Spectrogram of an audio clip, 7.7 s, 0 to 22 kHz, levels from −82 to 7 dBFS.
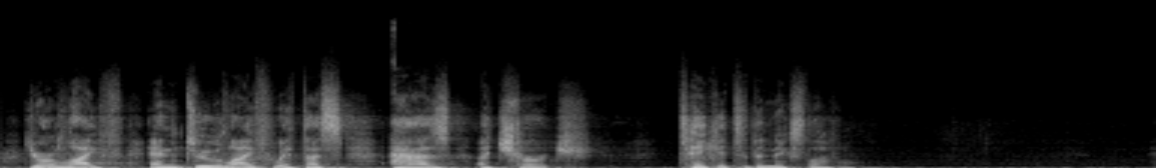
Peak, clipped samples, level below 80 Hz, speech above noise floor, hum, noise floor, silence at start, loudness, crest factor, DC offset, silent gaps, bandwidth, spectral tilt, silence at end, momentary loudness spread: -4 dBFS; under 0.1%; -62 dBFS; 39 dB; none; -60 dBFS; 0 s; -22 LUFS; 18 dB; under 0.1%; none; 12 kHz; -5 dB/octave; 2 s; 13 LU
